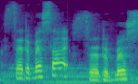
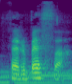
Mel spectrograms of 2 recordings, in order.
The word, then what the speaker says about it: cerveza: La palabra cerveza, por ejemplo, se pronuncia cerveza en América Latina, pero cerveza en España.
